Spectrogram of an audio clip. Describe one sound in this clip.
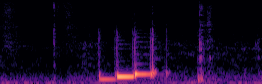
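A small speaker plays a short rising electronic chime.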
